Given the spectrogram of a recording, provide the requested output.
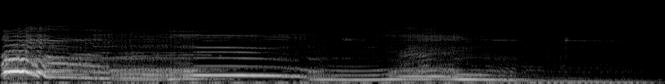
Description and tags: Processed Exuberant Yelp Howl 1
This is a processed version of the Exuberant Yelp Howl in my Sled Dogs in Colorado sound pack. It has been time stretched and pitch shifted. The original sound file was the happy cry of an Alaskan Malamute. Recorded on a Zoom H2 and processed in Peak Pro 7.
bark, dog, howl, husky, Malamute, moan, pitch-shift, sled-dog, time-stretched, wolf, yelp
